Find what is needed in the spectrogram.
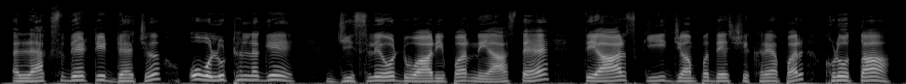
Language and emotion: Dogri, fearful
